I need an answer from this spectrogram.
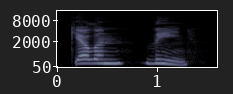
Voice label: "gealan-lin", gaelic; Faclan Nàdair

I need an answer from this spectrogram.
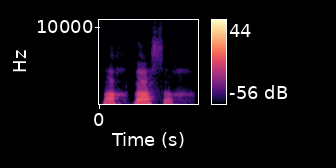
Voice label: "lach mhasach", gaelic; Faclan Nàdair

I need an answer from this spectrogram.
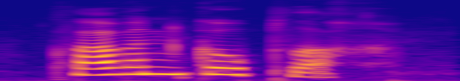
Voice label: "clamhan gobhlach", gaelic; Faclan Nàdair

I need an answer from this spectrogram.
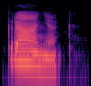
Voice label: "graineag", gaelic; Faclan Nàdair

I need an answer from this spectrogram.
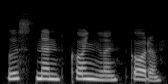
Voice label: "lus nan coinnlean gorma", gaelic; hyacinth; lusan nan coinnlean gorma; Faclan Nàdair

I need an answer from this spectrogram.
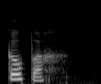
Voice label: "gobach", gaelic; Faclan Nàdair

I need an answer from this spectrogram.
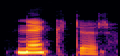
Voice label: "neactar", Gaelic; Faclan Nàdair

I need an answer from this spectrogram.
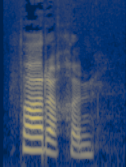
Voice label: "farachan", gaelic; Faclan Nàdair

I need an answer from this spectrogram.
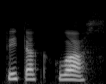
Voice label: "feadag ghlas", gaelic; Faclan Nàdair

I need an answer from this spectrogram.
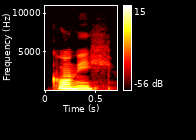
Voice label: "coinneach", gaelic; Faclan Nàdair

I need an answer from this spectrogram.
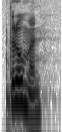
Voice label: "droman", Gaelic; Faclan Nàdair

